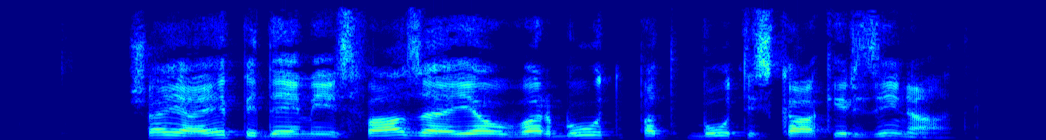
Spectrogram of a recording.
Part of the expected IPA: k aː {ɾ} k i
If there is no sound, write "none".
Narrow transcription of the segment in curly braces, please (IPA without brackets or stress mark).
none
